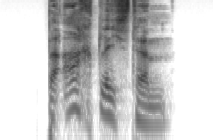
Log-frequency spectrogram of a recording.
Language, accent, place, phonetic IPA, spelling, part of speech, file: German, Germany, Berlin, [bəˈʔaxtlɪçstəm], beachtlichstem, adjective, De-beachtlichstem.ogg
- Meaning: strong dative masculine/neuter singular superlative degree of beachtlich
